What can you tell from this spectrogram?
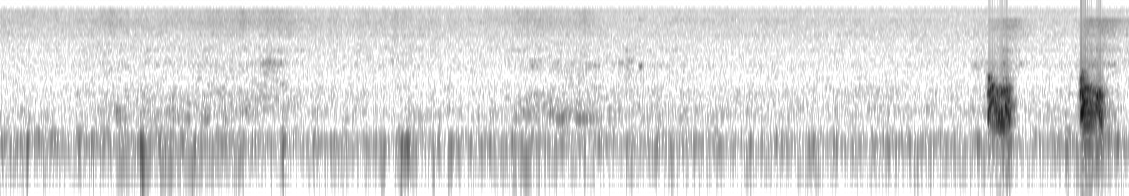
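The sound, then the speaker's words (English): A dog barks twice near the end in a scene of the film Wanda, two sharp, fairly loud barks in quick succession after a long stretch of quiet low rumble. “Yeah, dog barking.”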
